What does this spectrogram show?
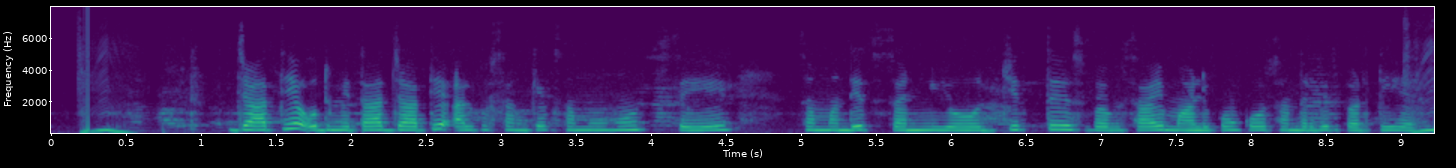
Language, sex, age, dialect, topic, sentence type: Hindi, female, 25-30, Garhwali, banking, statement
